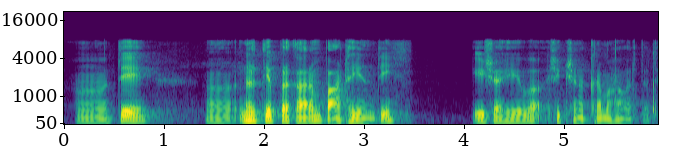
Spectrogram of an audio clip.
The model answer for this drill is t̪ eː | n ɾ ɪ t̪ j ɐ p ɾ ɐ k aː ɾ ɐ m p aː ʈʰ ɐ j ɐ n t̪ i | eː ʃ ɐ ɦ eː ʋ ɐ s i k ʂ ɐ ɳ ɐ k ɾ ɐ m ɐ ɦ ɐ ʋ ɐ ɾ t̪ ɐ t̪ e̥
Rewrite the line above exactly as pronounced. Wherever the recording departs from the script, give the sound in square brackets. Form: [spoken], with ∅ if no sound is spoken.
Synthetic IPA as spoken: t̪ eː | n ɾ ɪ t̪ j ɐ p ɾ ɐ k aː ɾ ɐ m p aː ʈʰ ɐ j ɐ n t̪ i | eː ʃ ɐ ɦ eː ʋ ɐ [ʃ] i k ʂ ɐ ɳ ɐ k ɾ ɐ m ɐ ɦ ɐ ʋ ɐ ɾ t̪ ɐ t̪ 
